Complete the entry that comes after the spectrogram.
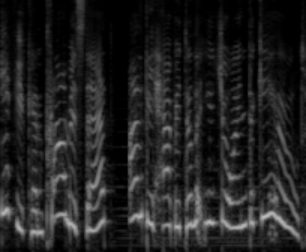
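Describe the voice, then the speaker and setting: Faint music plays behind a squeaky, put-on character voice. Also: man, extremely high pitch for a man, moderate pace. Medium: fan dub. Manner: folksy, talkative, dryly humorous.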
